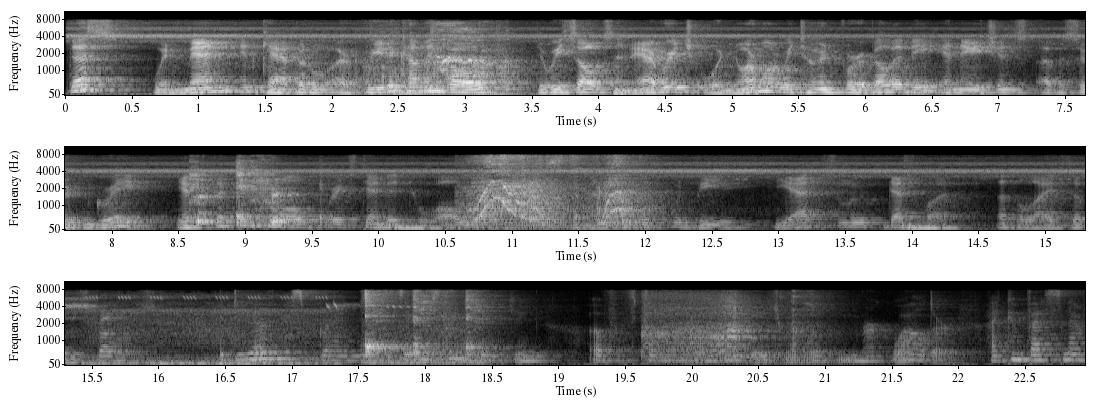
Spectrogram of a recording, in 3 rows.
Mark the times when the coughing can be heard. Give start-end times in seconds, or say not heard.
2.2-3.4, 8.6-9.6, 17.5-18.4.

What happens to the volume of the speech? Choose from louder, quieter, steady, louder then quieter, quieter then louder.
quieter.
